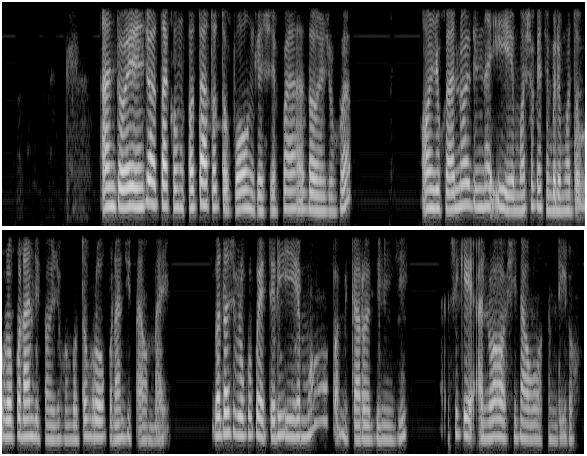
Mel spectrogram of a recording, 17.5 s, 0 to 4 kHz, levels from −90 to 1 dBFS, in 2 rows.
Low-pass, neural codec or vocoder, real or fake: 3.6 kHz; vocoder, 22.05 kHz, 80 mel bands, HiFi-GAN; fake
